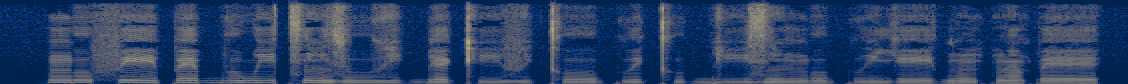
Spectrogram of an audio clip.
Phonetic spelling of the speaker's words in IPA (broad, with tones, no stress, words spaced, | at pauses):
ŋo˦feː˦˨pɛ˦ bʊ˦wi˦t͡sĩ˦˨ zuː˨ɣi˨ɡ͡bɛ˨˦ kʰi˨˦vi˦kʰoː˦˨ kʷe˦ kʰu˨ɡ͡biː˨ zĩ˨ŋoː˨ kʷi˨jeː˦˨ɡʷũ˦ kʷã˨pɛ˦˨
